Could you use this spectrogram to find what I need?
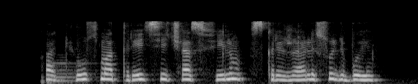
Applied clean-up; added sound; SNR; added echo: neural mask model RNNoise.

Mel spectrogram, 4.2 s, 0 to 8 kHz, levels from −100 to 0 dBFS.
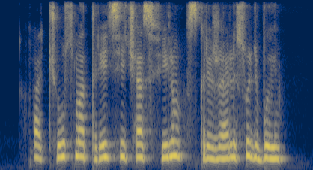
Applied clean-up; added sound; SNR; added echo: neural mask model DeepFilterNet 3.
